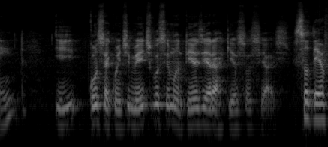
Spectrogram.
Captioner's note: speaking portuguese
